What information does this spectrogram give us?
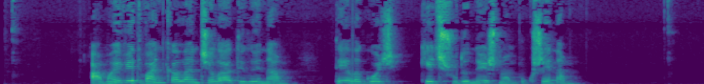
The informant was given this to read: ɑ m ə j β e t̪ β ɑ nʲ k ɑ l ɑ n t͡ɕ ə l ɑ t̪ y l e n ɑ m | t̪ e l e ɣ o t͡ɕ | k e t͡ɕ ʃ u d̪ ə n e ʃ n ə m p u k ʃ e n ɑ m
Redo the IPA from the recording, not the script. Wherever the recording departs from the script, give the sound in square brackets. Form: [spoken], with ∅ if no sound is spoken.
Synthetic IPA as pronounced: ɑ m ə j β e t̪ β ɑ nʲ k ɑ l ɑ n t͡ɕ ə l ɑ t̪ y l e n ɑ m | t̪ e l e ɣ o t͡ɕ | k e t͡ɕ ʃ u d̪ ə n e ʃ [m] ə m p u k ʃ e n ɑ m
